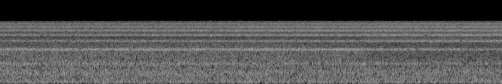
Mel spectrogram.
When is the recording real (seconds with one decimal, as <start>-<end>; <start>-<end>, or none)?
0.0-5.0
